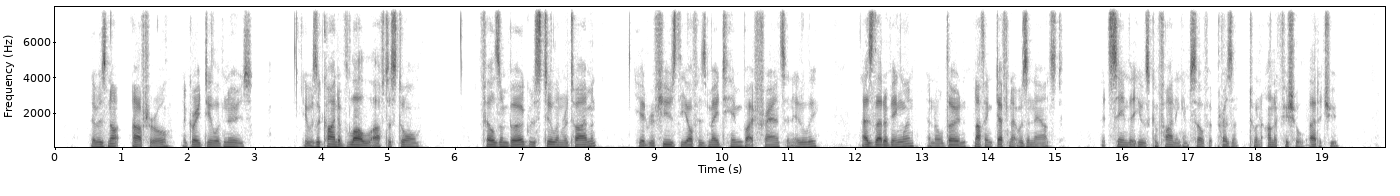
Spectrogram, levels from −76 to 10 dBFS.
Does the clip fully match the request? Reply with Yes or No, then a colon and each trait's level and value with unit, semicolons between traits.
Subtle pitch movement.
Yes: narrow, 1.8 semitones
